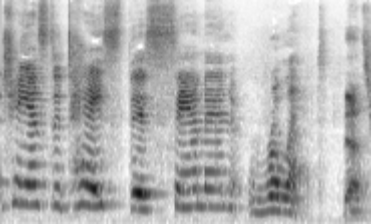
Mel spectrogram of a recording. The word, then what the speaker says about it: rillettes: Hey, y'all, we are back, and I get a chance to taste this salmon rillette.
